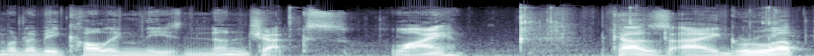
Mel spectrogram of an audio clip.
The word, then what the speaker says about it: Nunchaku: Nunchaku. That's the proper pronunciation for these. But for the duration of this video, I'm going to be calling these nunchucks.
